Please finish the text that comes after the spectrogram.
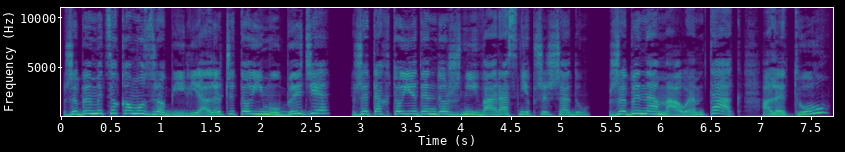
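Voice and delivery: high, loud self-justifying; indignant shrugging-off; dismissive protest. A narrator's reading. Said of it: "mówili, wzruszając ramionami".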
